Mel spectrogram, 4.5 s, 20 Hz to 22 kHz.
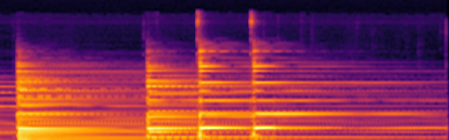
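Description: Piano playing slow chords, a G chord moving to a C major 13 (add 4), four strikes each left to ring and fade.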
